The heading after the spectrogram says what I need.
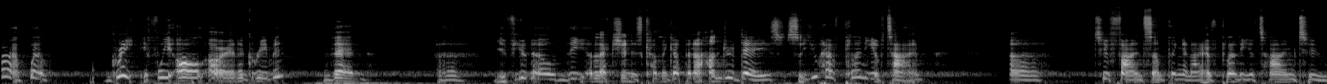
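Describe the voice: A high-pitched, put-on character voice at a moderate pace, with long, frequent pauses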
